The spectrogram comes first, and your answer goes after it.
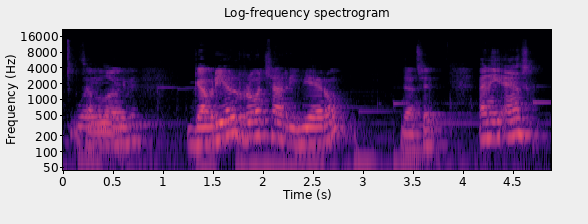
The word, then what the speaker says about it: Gabriel Rocha Ribeiro: Can you pronounce it right? Let's have a look. Gabriel Rocha Ribeiro.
